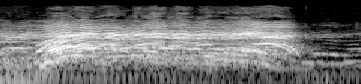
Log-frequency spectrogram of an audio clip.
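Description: A crowd of schoolboys shouting a slogan together, many voices rising and falling in unison for about two seconds before breaking off sharply.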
